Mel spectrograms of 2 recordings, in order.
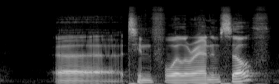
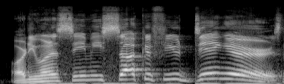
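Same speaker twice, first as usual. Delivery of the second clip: higher, louder showy offer; cocky player boast; 10 semitones higher, 4 dB louder than usual. Retold or imitated. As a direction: sell it like a hammed-up jock.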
